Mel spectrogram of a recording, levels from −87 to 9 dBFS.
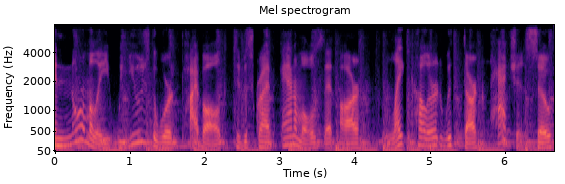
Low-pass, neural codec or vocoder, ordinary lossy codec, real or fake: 7.2 kHz; autoencoder, 48 kHz, 128 numbers a frame, DAC-VAE, trained on Japanese speech; Opus, 16 kbps; fake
